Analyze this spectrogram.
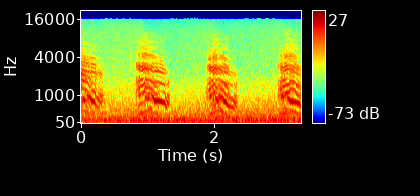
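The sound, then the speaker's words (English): A great black-backed gull calls four times in a steady rhythm, each harsh, nasal cry about a second apart, over a constant low rumble of wind or surf. “And though their populations recovered with help from environmental protections, great black-backed gulls are in decline once again.”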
